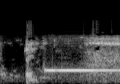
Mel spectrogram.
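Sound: phone ringing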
